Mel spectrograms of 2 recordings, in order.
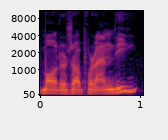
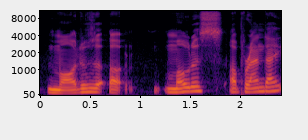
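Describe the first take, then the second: First: It is said with a Latin-style pronunciation. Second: It is said with an English-style pronunciation. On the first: The phrase is treated as a Latin phrase. "more close to what Latin was" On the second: The phrase is treated as an English word. "it's an English word, and so it's pronounced modus operandi"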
